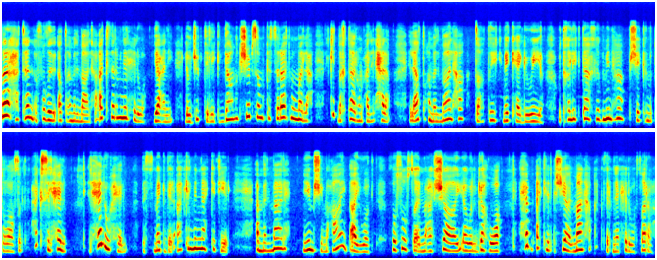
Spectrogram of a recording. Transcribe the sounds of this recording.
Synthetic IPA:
sˤɑɾˤɑːħat̪anʔɑfɑðˤɨlɪlʔɑt̪ˤʕɑmalmaːlħaʔakθɑɾˤmɪnɪlħɪlwa | jaʕni | lawd͡ʒɪbt̪liɡʊd̪ːaːmakʃɪbsawmʊkasːɑɾˤɑːt̪mʊmalːaħa | ʔakiːd̪̚baxt̪ɑːɾˤhʊmʕalalħalaːʔ | ʔɪlʔɑt̪ˤʕɑmalmaːlħa | t̪ʊʕt̪ˤiːknaɡhaɡawɪjːawɪt̪xalːiːkt̪aːxʊðmɪnɦab̥ʃaklmʊt̪awɑːsˤɨlʕaksɪlħɪlw | ʔɪlħɪlwħɪlw | b̥asːmaɡd̪ɑɾˤʔakɪlmɪnːakɪθḭːɾ | ʔamːalmaːlɪħ | jɪmʃimaʕaːjbʔaːjwaɡt̪ | xʊsˤuːsˤɑnmaʕaʃːaːjʔawɪlɡahwa | ʔaħabːʔaklɪlʔaʃjaːʔɪlmaːlħaʔakθɑɾˤmɪnɪlħɪlwasˤɑɾˤɑːħɑ̥

